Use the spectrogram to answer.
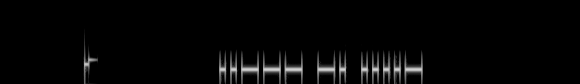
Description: Morse code, heard as a keyed tone, about 22 wpm, 700 Hz. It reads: 2N4
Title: Common Cut Numbers - 3-Digit 22wpm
